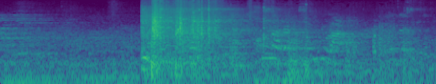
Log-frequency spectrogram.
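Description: Loaded barbell with bumper plates dropped onto the lifting platform about two seconds in: a sudden loud crash with metallic clatter that rings on and dies away over a second or so.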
